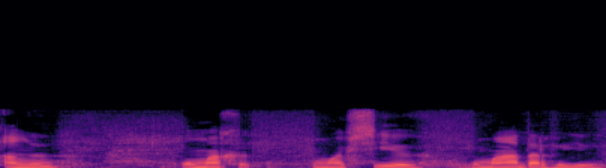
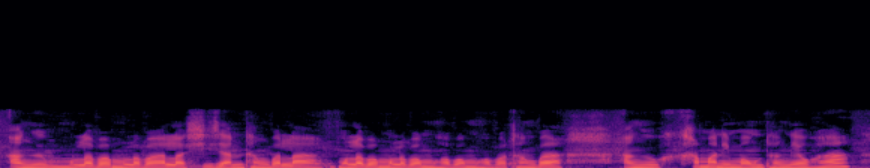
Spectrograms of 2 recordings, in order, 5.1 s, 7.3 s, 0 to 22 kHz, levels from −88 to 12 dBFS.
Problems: none marked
